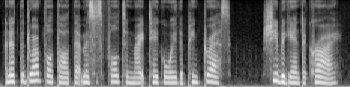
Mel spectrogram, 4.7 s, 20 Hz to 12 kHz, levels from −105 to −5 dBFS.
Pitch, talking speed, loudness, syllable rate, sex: 220 Hz, 230 wpm, -20 LUFS, 5.4 syllables/s, female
